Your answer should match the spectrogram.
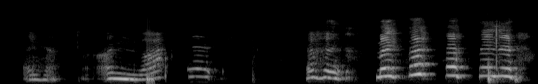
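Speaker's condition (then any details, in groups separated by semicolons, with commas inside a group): Cerebral palsy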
